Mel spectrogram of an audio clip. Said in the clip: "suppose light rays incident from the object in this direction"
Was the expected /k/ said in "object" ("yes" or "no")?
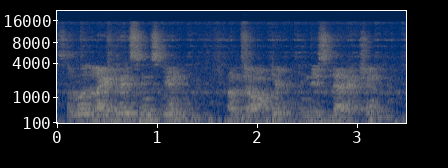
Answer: no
